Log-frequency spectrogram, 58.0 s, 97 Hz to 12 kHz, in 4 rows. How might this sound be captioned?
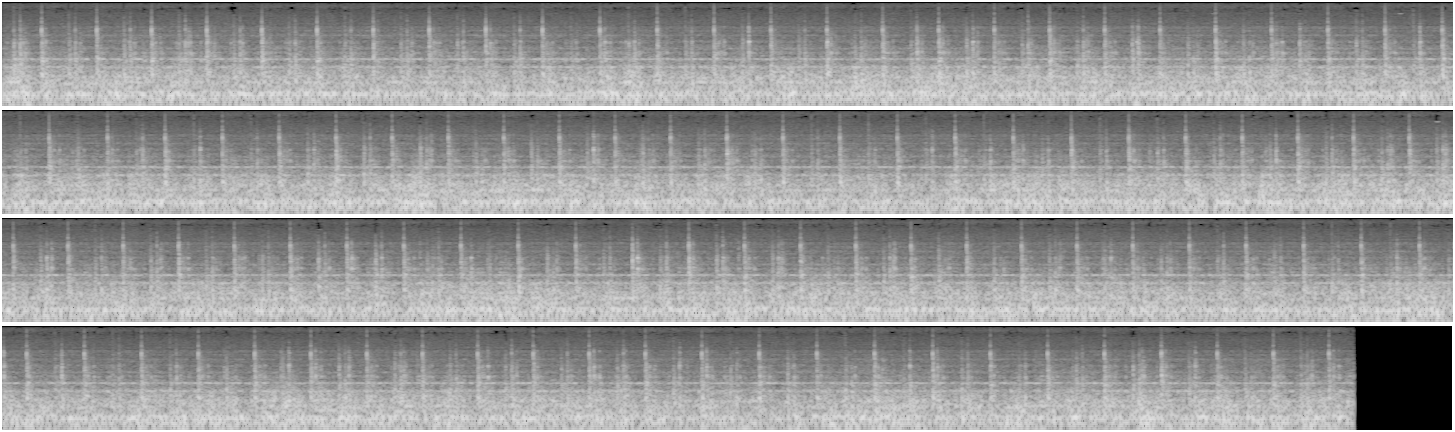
Water mill - the inside of a grind stone
These sounds come from a water mill in Golspie, Scotland. It's been built in 1863 and is still in use!
Here I put the recorder inside the millstone to catch the sound of the grinding.
historic, machinery, mechanical, water-mill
